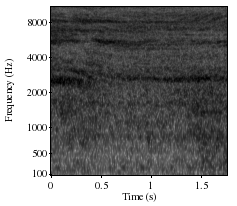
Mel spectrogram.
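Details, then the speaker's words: Mini gas-operated fogging machine at startup: the fitted gas cylinder valve is opened slightly to the left before lighting, giving a steady, even hiss of escaping gas. Normal gas hiss at startup. "దింపిన తర్వాత start చేసేటప్పుడు first ఇది cylinder open చేసుకోవాలి. లైట్గా left సైడ్లో తింపాలి."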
